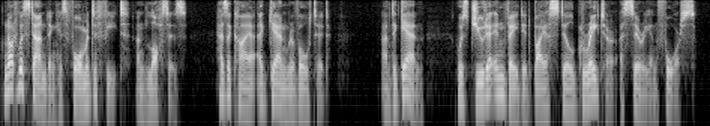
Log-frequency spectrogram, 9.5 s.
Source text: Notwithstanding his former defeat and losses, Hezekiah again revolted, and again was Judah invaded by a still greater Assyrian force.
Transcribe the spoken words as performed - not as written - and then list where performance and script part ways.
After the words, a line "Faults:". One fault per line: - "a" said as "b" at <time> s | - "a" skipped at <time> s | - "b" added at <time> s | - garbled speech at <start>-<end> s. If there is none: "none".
Notwithstanding his former defeat and losses, Hezekiah again revolted, and again was Judah invaded by a still greater Assyrian force.
Faults:
none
